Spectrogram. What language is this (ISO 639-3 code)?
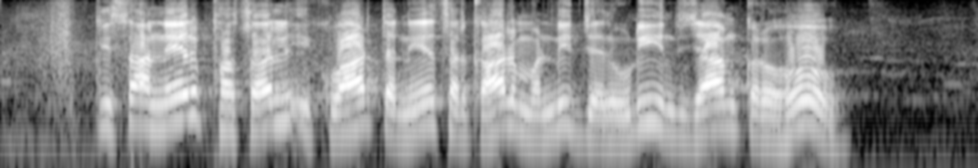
mag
